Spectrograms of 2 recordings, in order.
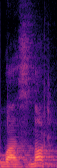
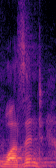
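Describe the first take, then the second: First: It is said as two full words. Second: It is said as one contracted word. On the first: The speaker calls it wrong. "was not তো ভুল হয়" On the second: The speaker calls it right. "লিখা আছে wasn't"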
